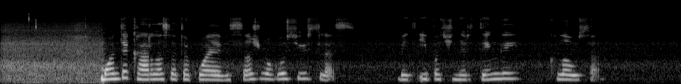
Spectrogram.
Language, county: Lithuanian, Vilnius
